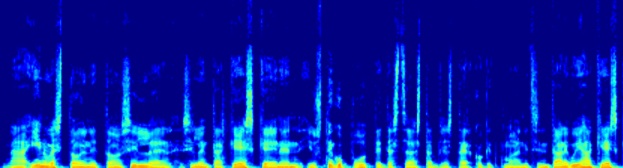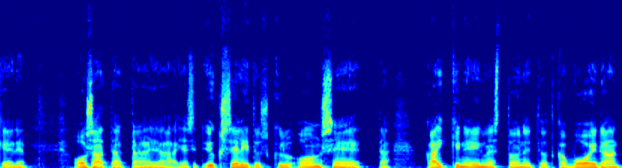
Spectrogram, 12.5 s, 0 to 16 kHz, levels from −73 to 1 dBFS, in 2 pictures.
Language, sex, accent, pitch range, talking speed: Finnish, male, native, 90-120 Hz, 175 wpm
